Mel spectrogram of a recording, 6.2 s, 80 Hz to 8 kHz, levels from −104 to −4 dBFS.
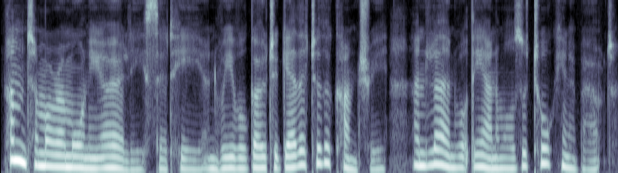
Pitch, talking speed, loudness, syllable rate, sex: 190 Hz, 225 wpm, -17 LUFS, 5.8 syllables/s, female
